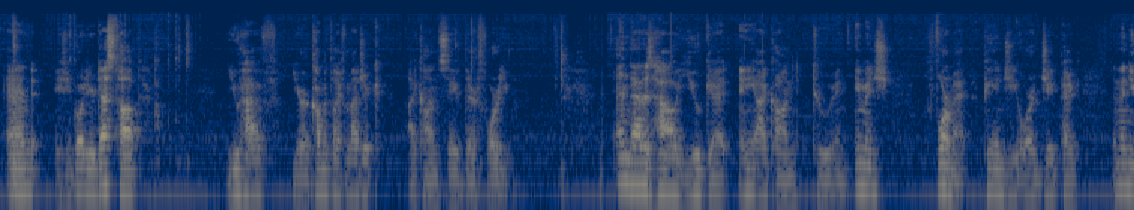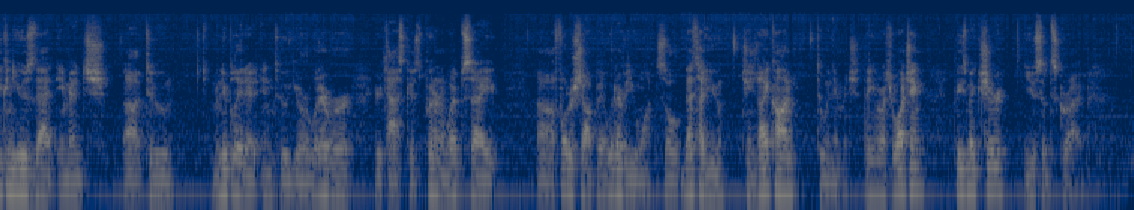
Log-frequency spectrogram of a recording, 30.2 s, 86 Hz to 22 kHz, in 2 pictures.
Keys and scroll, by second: 0.2 F19, 2.5 F19, 7.5 F19.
